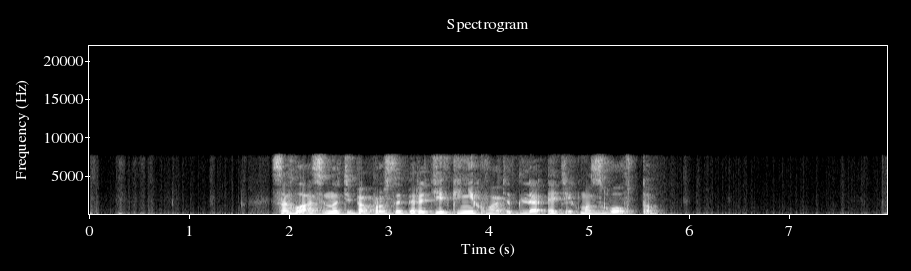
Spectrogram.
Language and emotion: Russian, angry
